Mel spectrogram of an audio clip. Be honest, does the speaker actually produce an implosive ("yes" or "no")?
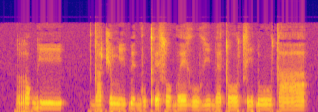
yes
